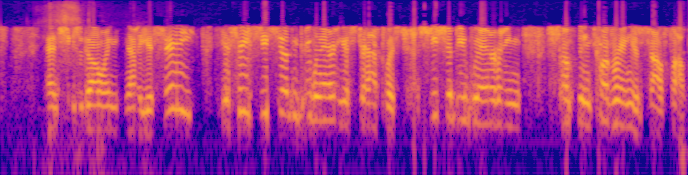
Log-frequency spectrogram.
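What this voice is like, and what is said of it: Good impression of his mother. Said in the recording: “you do a good impression of your mom.”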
